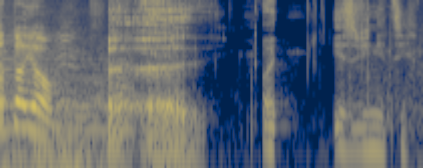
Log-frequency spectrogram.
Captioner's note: Belch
